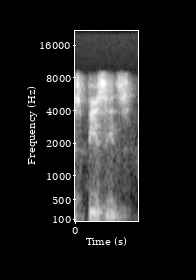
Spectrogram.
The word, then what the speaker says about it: species: okay it's PC and in plural is a species species species species you can repeat that species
